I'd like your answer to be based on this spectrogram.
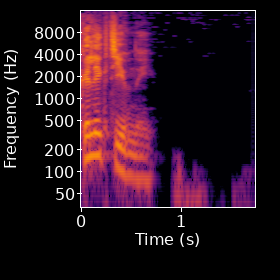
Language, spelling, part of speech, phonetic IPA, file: Russian, коллективный, adjective, [kəlʲɪkˈtʲivnɨj], Ru-коллективный.ogg
- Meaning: collective, joint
